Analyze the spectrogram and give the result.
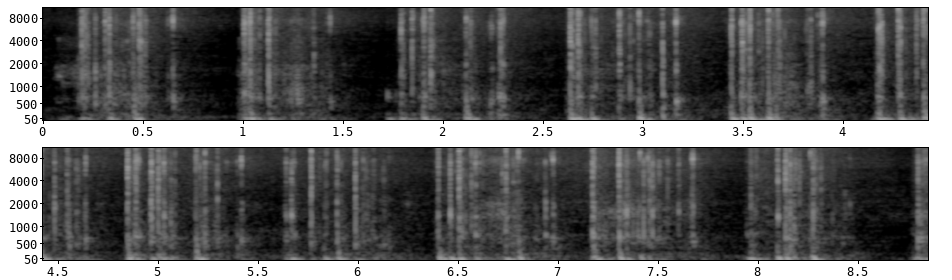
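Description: Long nails tap and type on the keys of a tilted plastic laptop keyboard. Quick runs of crisp, bright clicks with soft low thumps come in short bursts separated by brief pauses.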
